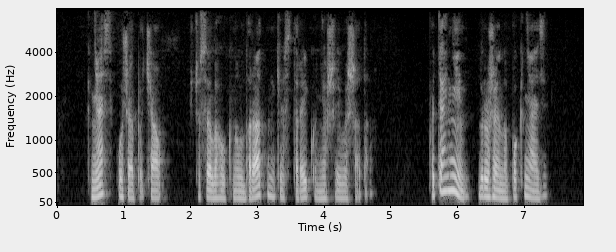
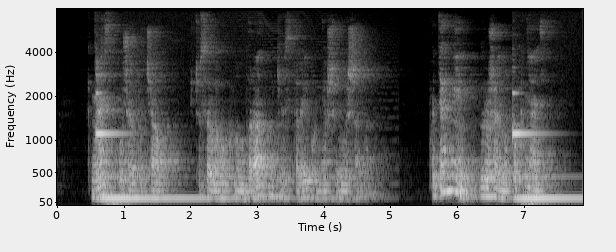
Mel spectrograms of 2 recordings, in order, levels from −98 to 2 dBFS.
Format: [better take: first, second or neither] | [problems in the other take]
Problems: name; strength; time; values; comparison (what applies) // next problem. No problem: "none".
first | background sound (Marimba, xylophone / Wood); 2 dB above the speech // room echo; dies away in 0.8 s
